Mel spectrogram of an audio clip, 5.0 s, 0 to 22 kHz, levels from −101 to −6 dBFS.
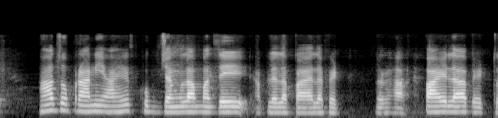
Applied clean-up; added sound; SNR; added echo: neural mask model DeepFilterNet 3.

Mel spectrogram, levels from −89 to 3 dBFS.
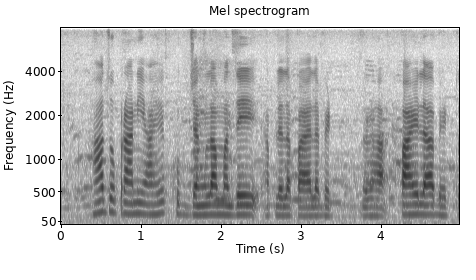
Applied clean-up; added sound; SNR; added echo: none; none; none; none.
